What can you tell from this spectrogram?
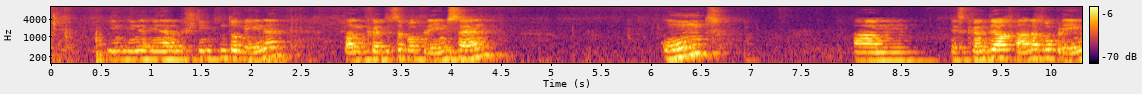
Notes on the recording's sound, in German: Diese Vorlesung wurde von Studierenden aufgenommen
